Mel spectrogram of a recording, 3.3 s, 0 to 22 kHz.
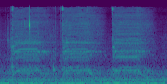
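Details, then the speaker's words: Newly replaced solo bilge pump on a Pursuit 385 Offshore boat, tested by plugging it in and activating its auto float: a steady low electric hum with brief on-off cycles, smooth and even; the pump runs normally. "can hear the pump run there let's plug in our other one that was our normal one"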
